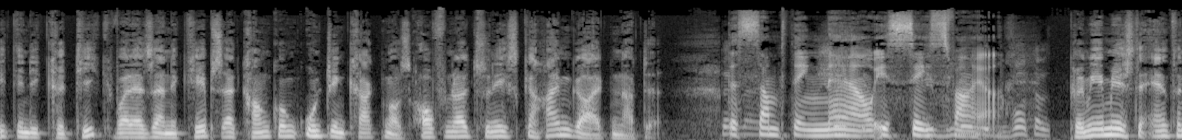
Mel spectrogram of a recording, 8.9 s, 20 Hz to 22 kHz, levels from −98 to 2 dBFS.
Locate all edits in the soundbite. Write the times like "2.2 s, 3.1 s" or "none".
5.4 s, 7.9 s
